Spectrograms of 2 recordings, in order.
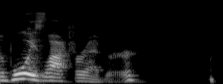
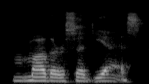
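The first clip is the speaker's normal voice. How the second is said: plain reading voice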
